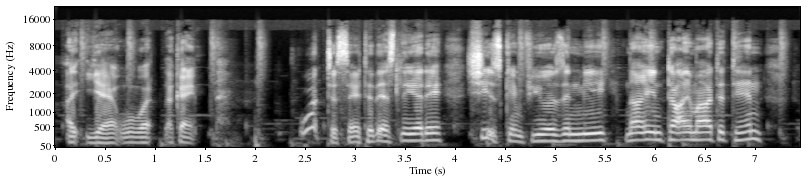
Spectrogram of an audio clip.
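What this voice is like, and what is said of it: Put-on accent, unclear which. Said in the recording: “I don't know what is the accent I'm putting on right now, but it's kind of sounding good in my head ... I think it's a Scottish again ... No, no, no, no. That was not Scottish.”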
